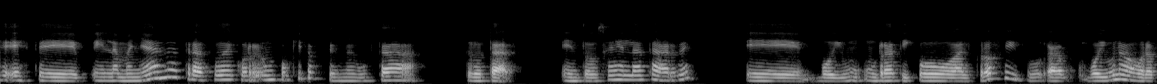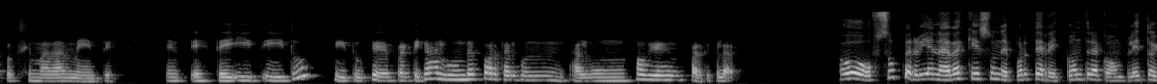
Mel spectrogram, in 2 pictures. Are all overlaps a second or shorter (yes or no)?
yes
